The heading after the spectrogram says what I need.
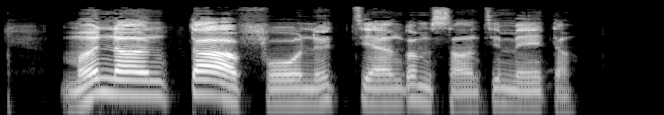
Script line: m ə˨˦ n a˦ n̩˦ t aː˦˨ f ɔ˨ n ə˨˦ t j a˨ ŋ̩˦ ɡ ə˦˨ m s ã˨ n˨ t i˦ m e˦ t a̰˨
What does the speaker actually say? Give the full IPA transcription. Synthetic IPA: m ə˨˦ n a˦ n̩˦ t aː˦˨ f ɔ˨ n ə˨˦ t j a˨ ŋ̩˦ ɡ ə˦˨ m s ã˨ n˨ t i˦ m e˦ t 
